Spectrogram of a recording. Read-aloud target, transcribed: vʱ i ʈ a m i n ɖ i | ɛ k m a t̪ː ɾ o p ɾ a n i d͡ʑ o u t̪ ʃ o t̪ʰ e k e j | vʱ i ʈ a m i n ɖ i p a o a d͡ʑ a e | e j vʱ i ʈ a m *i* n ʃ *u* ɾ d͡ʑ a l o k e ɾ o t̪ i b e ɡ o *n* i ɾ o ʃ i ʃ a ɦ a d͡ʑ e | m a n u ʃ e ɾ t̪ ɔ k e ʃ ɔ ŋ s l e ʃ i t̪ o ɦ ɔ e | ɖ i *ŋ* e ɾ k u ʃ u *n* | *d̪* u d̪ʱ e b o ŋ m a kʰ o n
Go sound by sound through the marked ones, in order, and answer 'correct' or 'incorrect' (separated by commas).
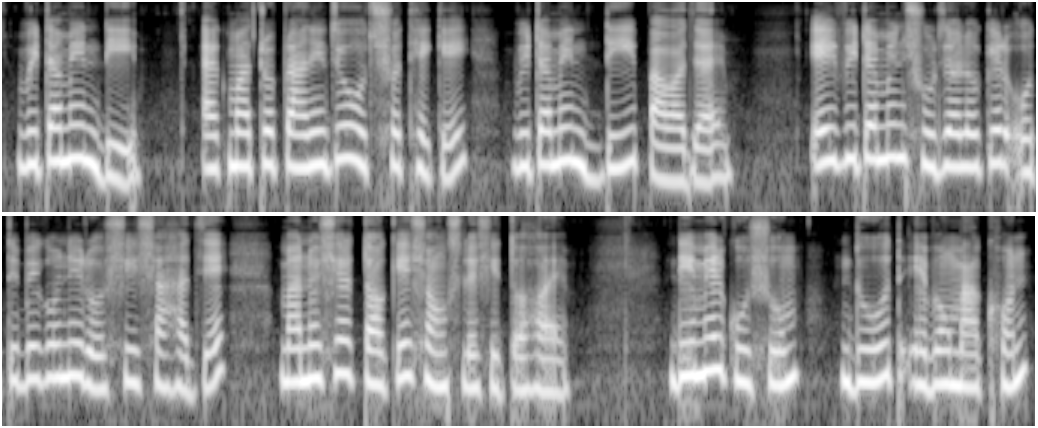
correct, correct, correct, incorrect, incorrect, correct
